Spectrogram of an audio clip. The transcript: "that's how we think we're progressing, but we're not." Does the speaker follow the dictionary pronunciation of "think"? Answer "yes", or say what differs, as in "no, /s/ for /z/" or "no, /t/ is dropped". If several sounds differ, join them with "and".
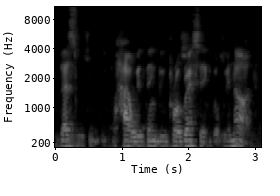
yes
